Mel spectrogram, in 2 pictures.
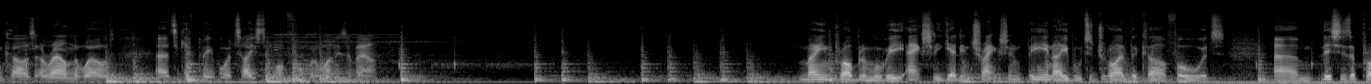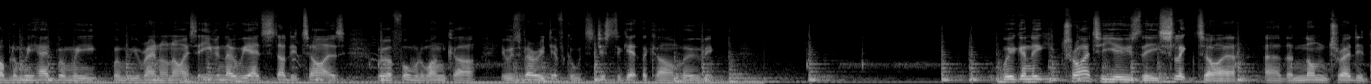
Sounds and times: Speech: 0:00.0 - 0:03.8, 0:08.0 - 0:20.9, 0:23.6 - 0:27.4
Music: 0:00.0 - 0:27.4.

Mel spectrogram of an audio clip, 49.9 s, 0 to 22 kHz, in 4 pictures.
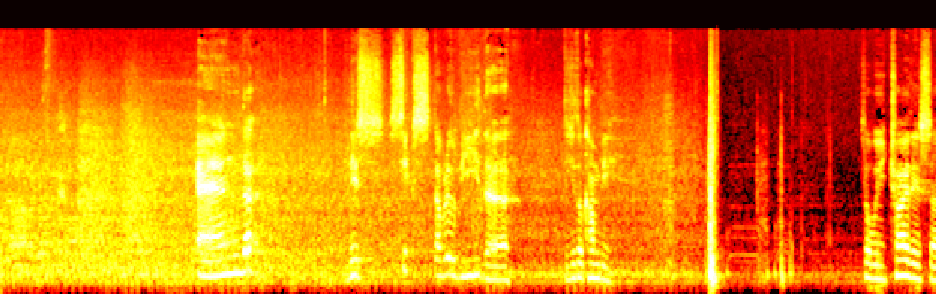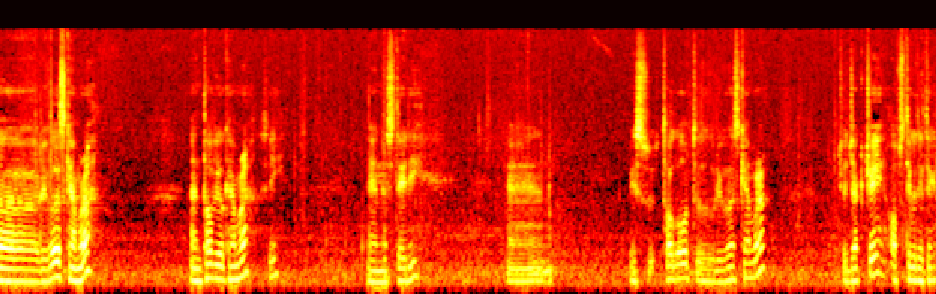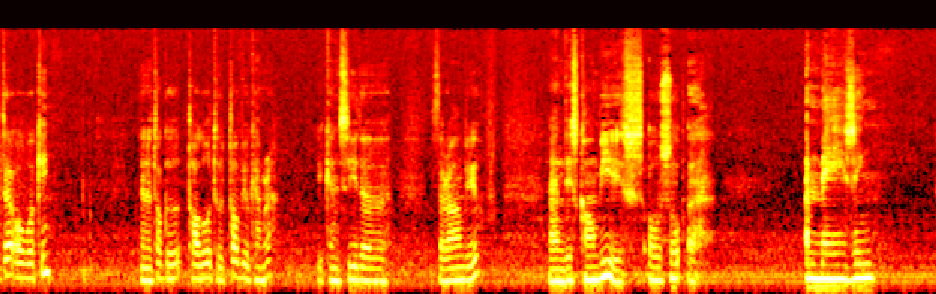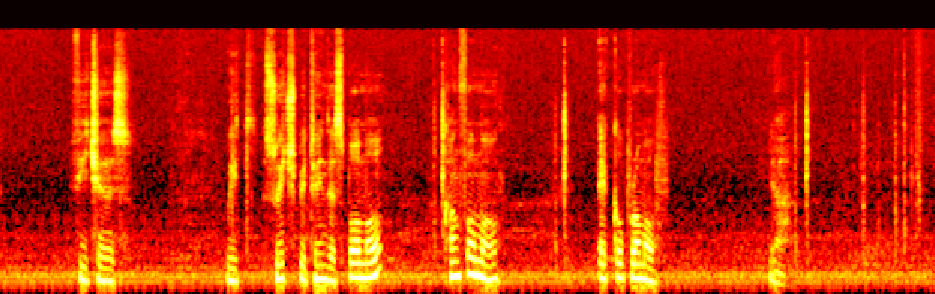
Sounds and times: Speech: 0:02.6 - 0:03.5, 0:04.6 - 0:06.9, 0:07.5 - 0:08.2, 0:11.5 - 0:13.8, 0:15.0 - 0:16.2, 0:17.4 - 0:18.1, 0:19.2 - 0:19.9, 0:20.8 - 0:22.7, 0:23.6 - 0:25.7, 0:26.8 - 0:31.4, 0:32.3 - 0:34.4, 0:35.7 - 0:36.7, 0:38.4 - 0:39.2, 0:40.4 - 0:42.6, 0:43.4 - 0:44.2, 0:45.4 - 0:46.4, 0:47.7 - 0:48.0.

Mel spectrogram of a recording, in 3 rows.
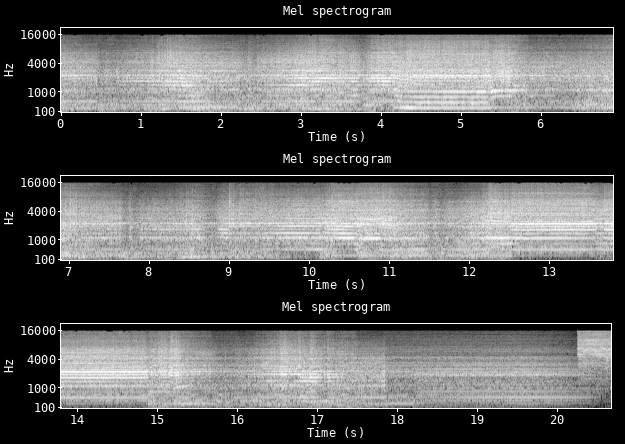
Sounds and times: Inside, small room: 0:00.0 - 0:20.6.

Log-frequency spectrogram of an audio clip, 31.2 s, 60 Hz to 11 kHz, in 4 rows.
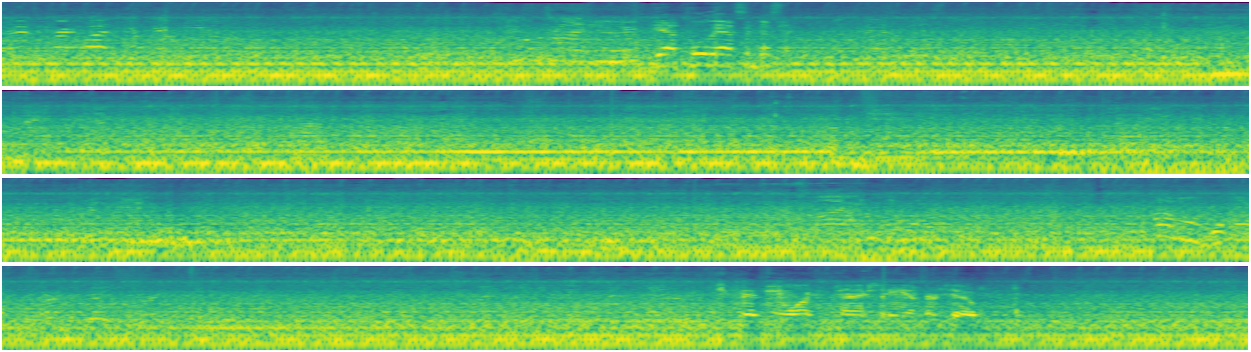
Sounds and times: Speech: 0:00.0 - 0:01.4, 0:03.1 - 0:06.0, 0:20.5 - 0:21.5, 0:22.8 - 0:24.5, 0:26.3 - 0:29.8
Idling: 0:00.0 - 0:31.1
Vehicle: 0:00.0 - 0:31.1.

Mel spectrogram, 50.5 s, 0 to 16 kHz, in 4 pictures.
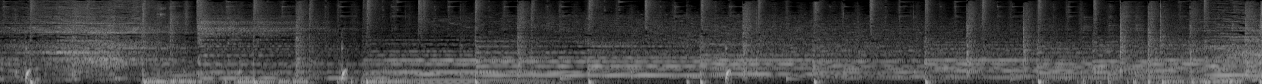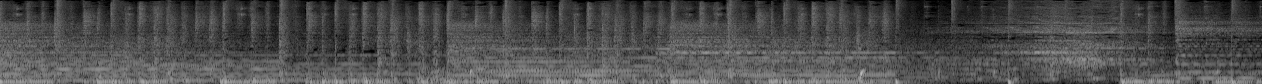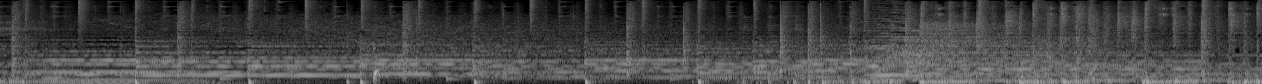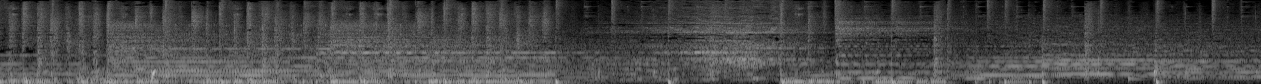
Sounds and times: Music: 0:00.0 - 0:50.4.

